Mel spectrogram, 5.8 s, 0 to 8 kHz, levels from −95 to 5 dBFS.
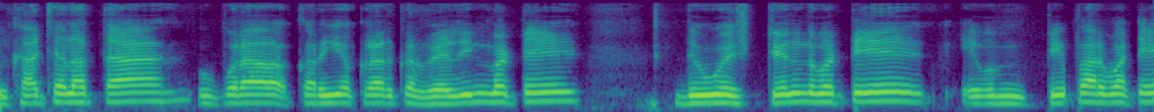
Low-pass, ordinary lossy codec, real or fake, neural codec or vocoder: none; none; fake; codec, 16 kHz, 1.1 kbps, Voila-Tokenizer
